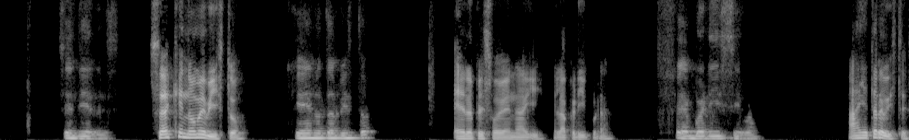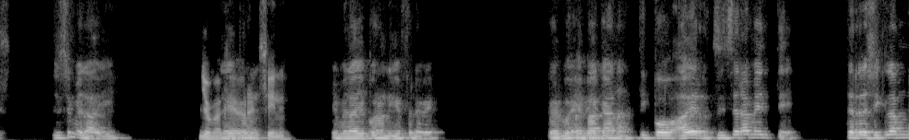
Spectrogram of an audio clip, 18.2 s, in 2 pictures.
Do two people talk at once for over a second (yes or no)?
no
